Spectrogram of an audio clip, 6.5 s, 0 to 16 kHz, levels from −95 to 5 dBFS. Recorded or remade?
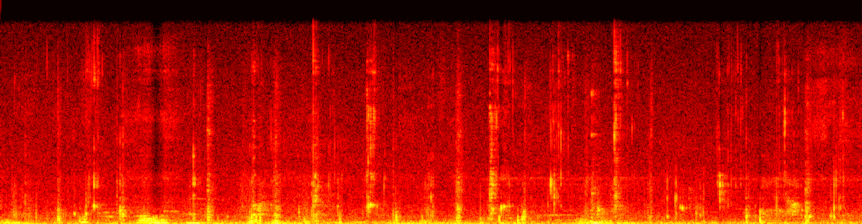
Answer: recorded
